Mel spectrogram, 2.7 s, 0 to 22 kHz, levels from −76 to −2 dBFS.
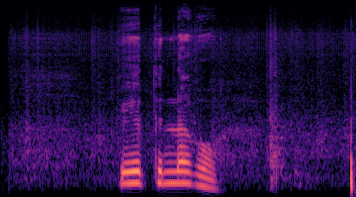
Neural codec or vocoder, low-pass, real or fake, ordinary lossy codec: none; none; real; none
